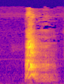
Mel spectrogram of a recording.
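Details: Puppy arguing back with a single strong, hoarse bark that drops into a rough, fading growl, with silence before and after.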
